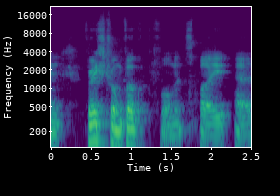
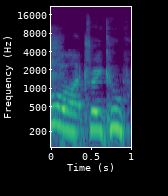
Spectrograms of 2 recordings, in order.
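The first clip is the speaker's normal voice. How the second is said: cockney geezer; 11 semitones higher, 5 dB louder than usual. Pretend. Mock Cockney greeting as character.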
